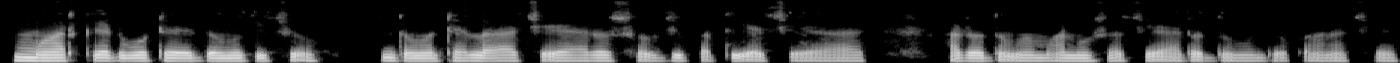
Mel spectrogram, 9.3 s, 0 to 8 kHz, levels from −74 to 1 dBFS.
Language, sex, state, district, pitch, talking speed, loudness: Bengali, male, West Bengal, Purulia, 70 Hz, 115 wpm, -16 LUFS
